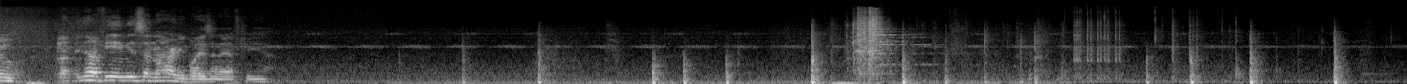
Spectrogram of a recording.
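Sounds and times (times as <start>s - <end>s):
faint pulsing chirp: 1.4s - 8.1s
dishes and cupboards clattering: 8.1s - 10.6s.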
